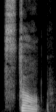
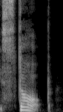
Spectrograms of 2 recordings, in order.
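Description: First: Calming, less urgent request; gentler. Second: Said in the usual way. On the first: A narrator's reading. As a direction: ease off and say it kindly. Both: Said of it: "gentler this time".

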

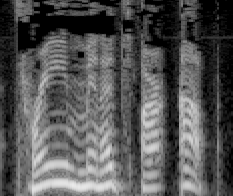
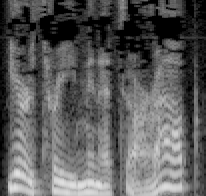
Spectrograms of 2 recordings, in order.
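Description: First: High, slow, taunting call; nasty, drawn-out shout from the steps. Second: Even operator's announcement with rising end; businesslike notice, lifted at the end. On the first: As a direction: call time on them nastily. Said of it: "in a nasty voice". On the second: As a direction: cut in routinely as a phone operator. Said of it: "The operator cut in and said". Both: A narrator's reading.

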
